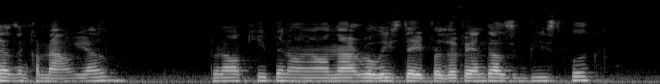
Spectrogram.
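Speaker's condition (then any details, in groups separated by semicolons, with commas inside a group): Cerebral palsy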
